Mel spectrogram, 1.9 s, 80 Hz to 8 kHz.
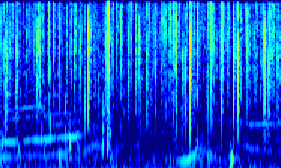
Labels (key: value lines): label: biophony
recorder: SoundTrap 300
